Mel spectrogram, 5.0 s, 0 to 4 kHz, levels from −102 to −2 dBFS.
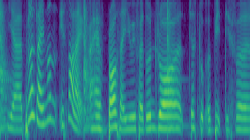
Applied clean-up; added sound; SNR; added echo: none; Snare drum; 18 dB; none.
